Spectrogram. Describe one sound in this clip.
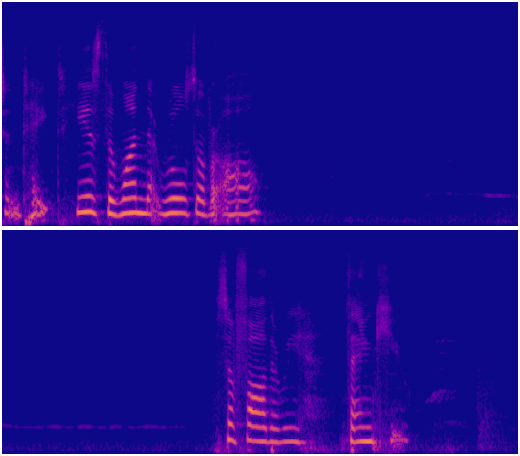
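A middle-aged woman speaks calmly into a microphone, heard through a loudspeaker, with pauses.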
